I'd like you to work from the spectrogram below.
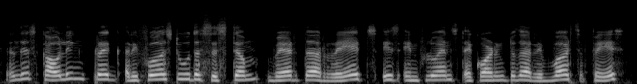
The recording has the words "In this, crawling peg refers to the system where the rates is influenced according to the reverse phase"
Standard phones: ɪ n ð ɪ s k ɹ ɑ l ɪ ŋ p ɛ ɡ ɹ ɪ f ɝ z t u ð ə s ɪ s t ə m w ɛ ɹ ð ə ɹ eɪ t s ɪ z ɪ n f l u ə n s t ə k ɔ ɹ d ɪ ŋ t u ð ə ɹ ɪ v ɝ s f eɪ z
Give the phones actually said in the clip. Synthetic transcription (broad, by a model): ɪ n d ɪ s k ɑ l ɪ ŋ p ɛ ɡ ɹ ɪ f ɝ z t u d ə s ɪ s t ə m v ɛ ɹ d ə ɹ eɪ t s ɪ z ɪ n f l u ə n s t ə k ɔ ɹ d ɪ ŋ t u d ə ɹ ɪ v ɝ s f eɪ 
